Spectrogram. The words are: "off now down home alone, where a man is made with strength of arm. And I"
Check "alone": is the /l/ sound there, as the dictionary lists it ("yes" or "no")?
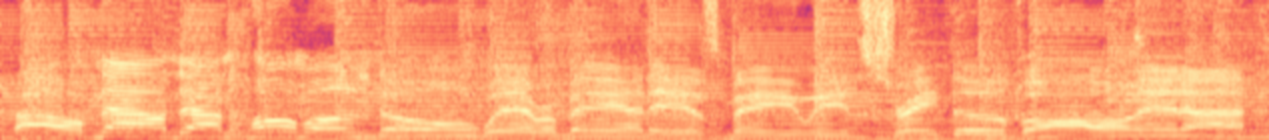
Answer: no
